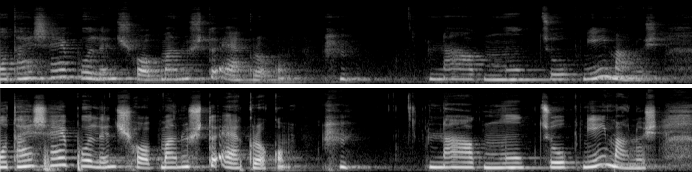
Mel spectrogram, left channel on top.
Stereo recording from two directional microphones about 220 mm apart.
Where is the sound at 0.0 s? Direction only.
45° right (ahead or behind).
